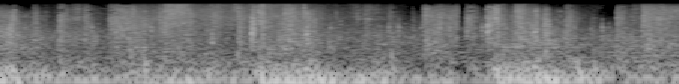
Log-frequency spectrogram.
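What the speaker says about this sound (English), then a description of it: "You were shooting a cannon." Cannon fire in the video game Sea of Thieves, with dense repeated booms and rumbling blasts over a continuous noisy battle background, close and steady for the whole stretch.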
